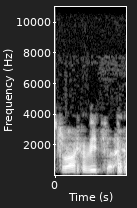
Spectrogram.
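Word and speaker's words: Starachowice: Strakowice, is that correct? – Very close, Strakowice. – Okay, Strakowice. And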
